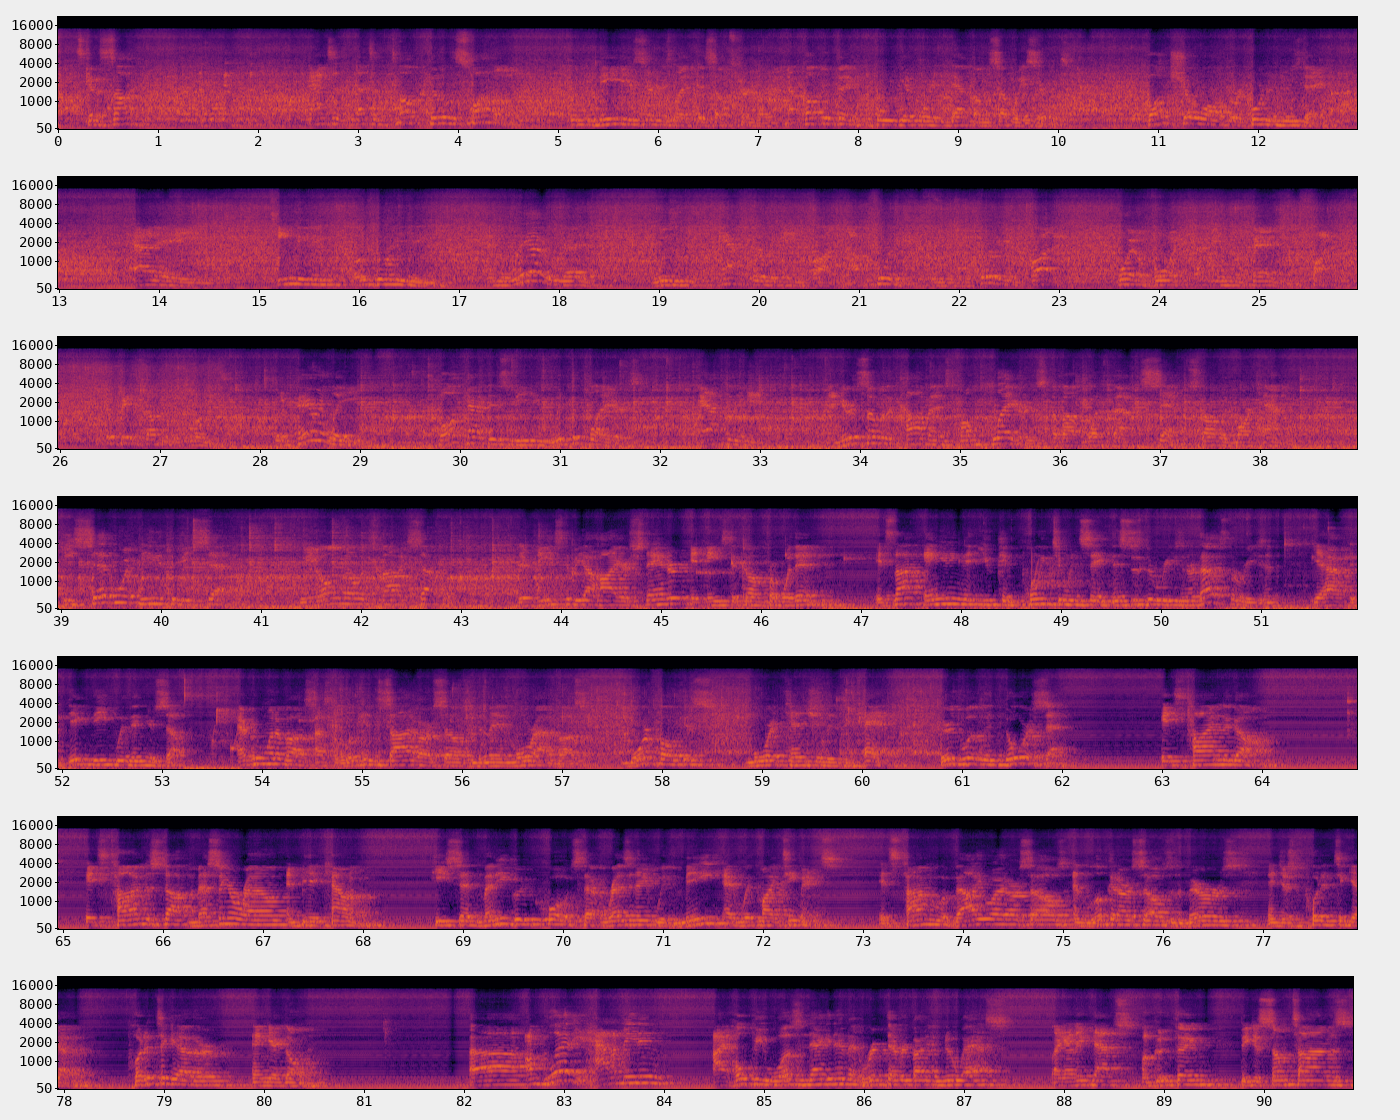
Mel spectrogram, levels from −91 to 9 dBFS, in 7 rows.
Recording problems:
off-mic speech; far
room echo; slight; dies away in 0.5 s
squashed, flat; somewhat, background pumping
rain or running water; loud; until 1:01; 1 dB below the speech
electrical hum; noticeable; throughout; 60 Hz, 15 dB below the speech

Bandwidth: 14 kHz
